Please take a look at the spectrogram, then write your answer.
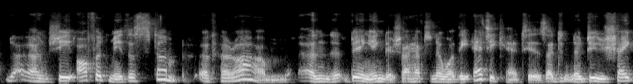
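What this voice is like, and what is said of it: Usual voice. Nothing is said of it.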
